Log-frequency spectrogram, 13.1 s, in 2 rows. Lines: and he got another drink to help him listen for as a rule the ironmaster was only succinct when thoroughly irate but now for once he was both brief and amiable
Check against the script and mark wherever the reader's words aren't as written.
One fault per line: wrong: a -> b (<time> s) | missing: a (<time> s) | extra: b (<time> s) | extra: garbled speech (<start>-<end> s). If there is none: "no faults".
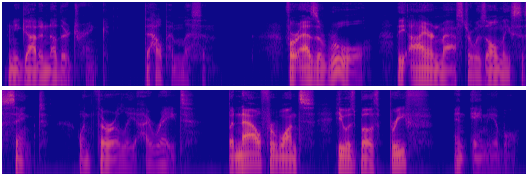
no faults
